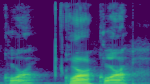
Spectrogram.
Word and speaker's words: Quora: So I went on Quora.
